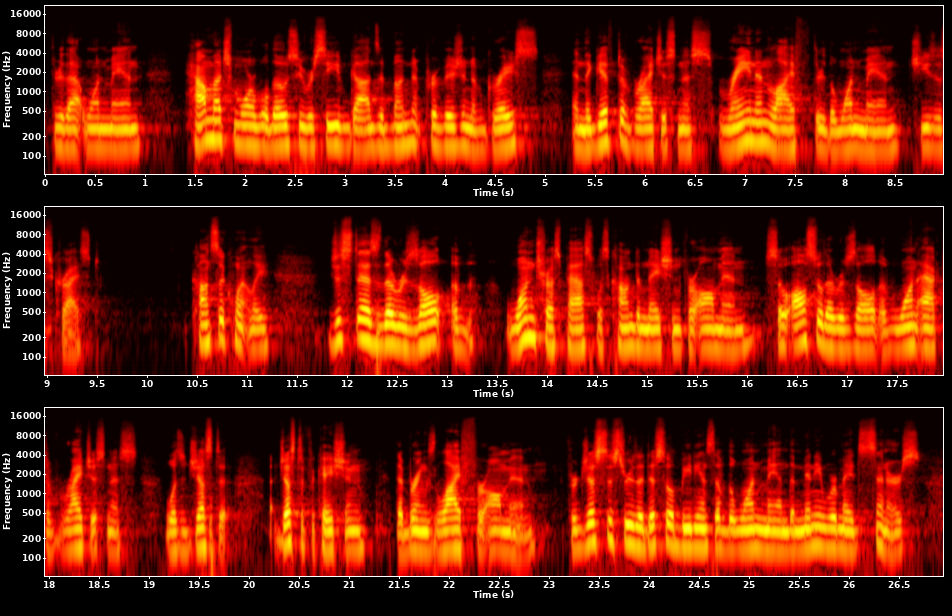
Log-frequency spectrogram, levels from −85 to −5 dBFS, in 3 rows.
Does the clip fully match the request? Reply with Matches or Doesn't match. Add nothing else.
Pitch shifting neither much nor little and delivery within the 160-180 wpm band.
Doesn't match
